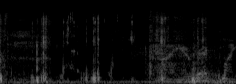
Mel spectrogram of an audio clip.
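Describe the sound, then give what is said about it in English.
Close, loud chewing and crunching right against the microphone, with repeated sharp crunchy bites and wet mouth sounds over a couple of seconds. “Just chew right into that microphone.”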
